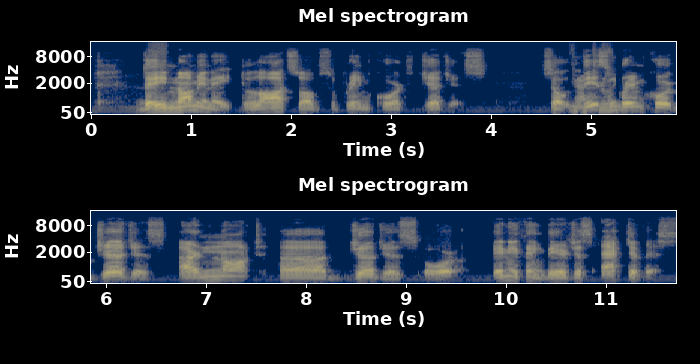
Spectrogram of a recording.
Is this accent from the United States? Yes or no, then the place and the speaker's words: no; Brazil; moved away as an adult; now in Canada; I left Brazil. I'm a Brazilian Canadian. I'm a Canadian citizen and a Brazilian citizen. I left Brazil in 2002.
